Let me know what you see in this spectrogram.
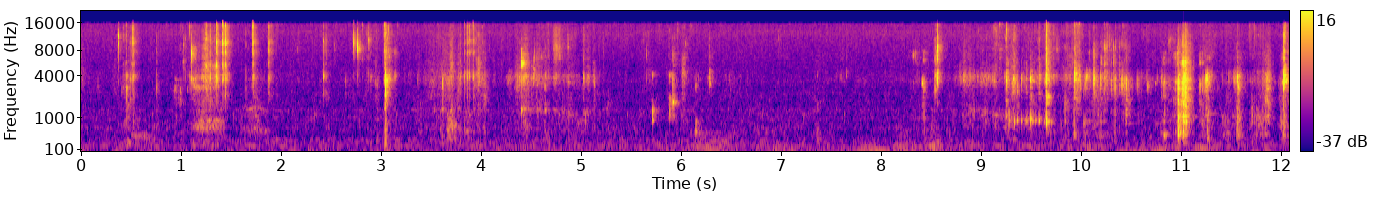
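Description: Close-up chewing and wet mouth sounds of someone eating a perilla-leaf wrap, with scattered crisp clicks and smacks. A sharper click comes about three seconds in, and a denser run of louder bites and smacks comes near the end as the wrap goes into her mouth.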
